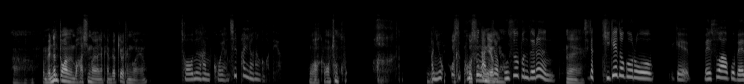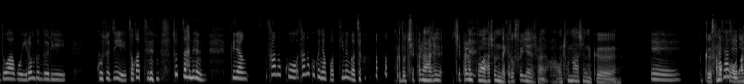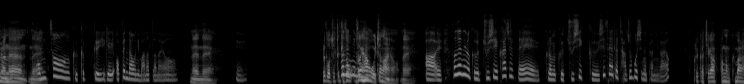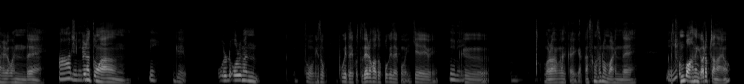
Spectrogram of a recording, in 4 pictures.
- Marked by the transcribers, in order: background speech; laughing while speaking: "같은 초짜는"; tapping; laughing while speaking: "거죠"; laugh; other background noise
- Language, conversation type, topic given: Korean, unstructured, 돈에 관해 가장 놀라운 사실은 무엇인가요?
